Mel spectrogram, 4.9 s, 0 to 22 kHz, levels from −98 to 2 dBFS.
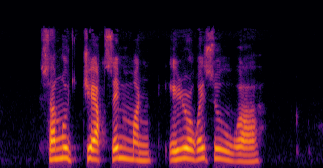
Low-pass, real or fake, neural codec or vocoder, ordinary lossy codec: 10.8 kHz; real; none; Opus, 32 kbps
